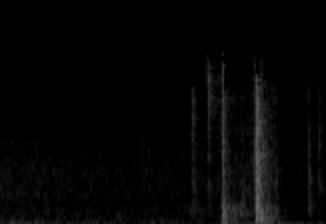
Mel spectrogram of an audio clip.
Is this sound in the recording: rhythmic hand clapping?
no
